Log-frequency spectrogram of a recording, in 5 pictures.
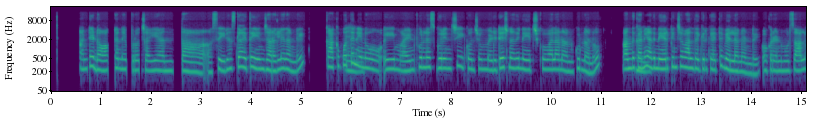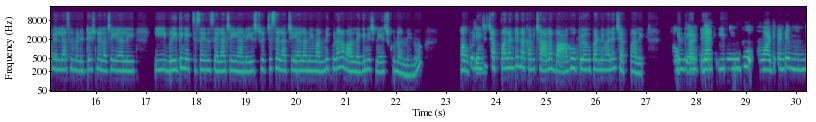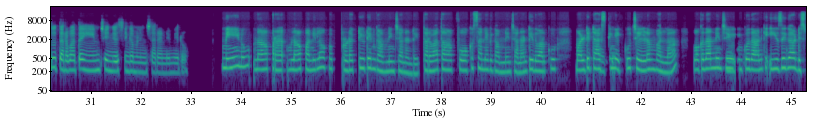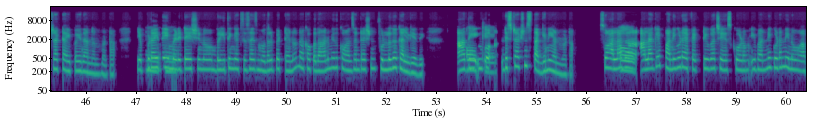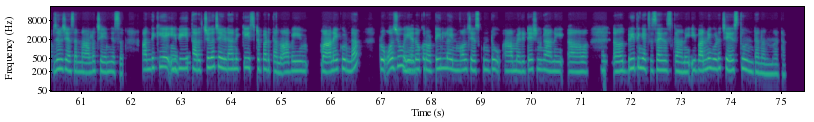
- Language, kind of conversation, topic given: Telugu, podcast, పని తర్వాత మానసికంగా రిలాక్స్ కావడానికి మీరు ఏ పనులు చేస్తారు?
- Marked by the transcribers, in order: tapping; in English: "సీరియస్‌గా"; in English: "మైండ్‌ఫుల్‌నేస్"; other background noise; in English: "బ్రీతింగ్ ఎక్సర్సైజెస్"; in English: "స్ట్రెచెస్"; in English: "చేంజెస్‌ని"; in English: "ప్రొడక్టివిటీని"; in English: "ఫోకస్"; in English: "మల్టీటాస్కింగ్"; in English: "ఈజీగా డిస్ట్రాక్ట్"; in English: "బ్రీతింగ్ ఎక్సర్సైజ్"; in English: "కాన్సంట్రేషన్"; in English: "డిస్ట్రాక్షన్స్"; in English: "సో"; in English: "ఎఫెక్టివ్‌గా"; in English: "అబ్జర్వ్"; in English: "చేంజెస్"; in English: "రొటీన్‌లో ఇన్వాల్వ్"; in English: "మెడిటేషన్"; in English: "బ్రీతింగ్ ఎక్సర్సైజెస్"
